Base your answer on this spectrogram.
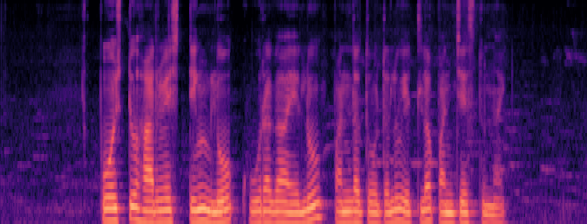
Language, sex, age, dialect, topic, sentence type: Telugu, male, 51-55, Telangana, agriculture, question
